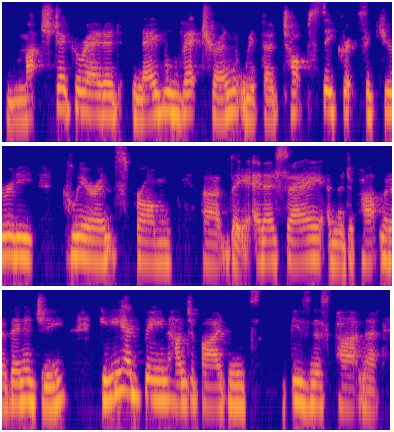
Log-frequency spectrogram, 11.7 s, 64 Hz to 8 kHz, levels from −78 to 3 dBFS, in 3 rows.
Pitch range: 145-175 Hz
